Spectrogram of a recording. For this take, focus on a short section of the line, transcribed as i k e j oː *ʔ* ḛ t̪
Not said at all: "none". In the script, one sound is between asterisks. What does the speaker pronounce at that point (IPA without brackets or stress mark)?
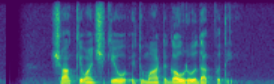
ʔ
